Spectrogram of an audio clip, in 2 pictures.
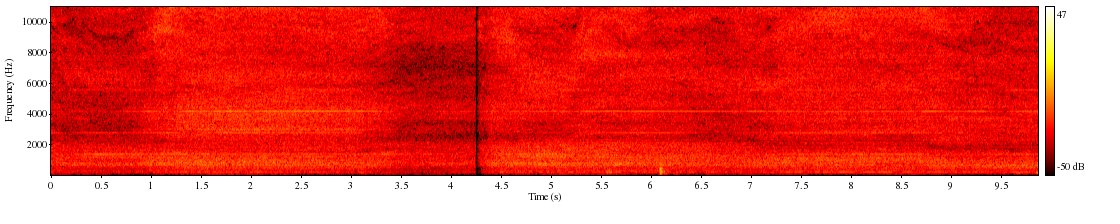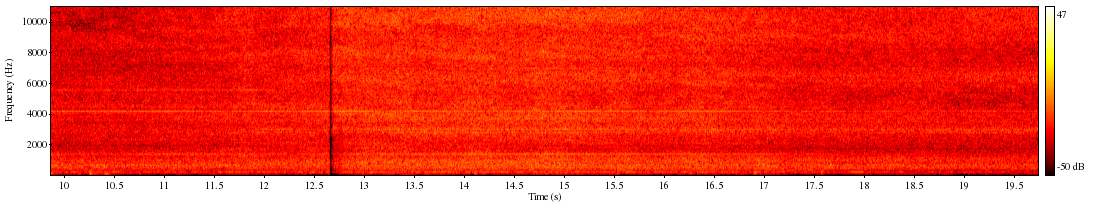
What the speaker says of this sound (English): And weld it out.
